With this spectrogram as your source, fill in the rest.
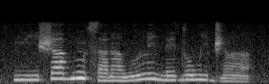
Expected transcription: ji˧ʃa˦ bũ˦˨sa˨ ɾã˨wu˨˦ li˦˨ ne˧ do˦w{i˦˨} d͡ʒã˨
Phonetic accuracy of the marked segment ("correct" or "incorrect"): correct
